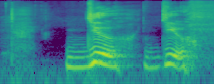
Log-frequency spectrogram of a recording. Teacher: And as well as the sound D, it is voiced. So your vocal cords vibrate. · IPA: /ɟ/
